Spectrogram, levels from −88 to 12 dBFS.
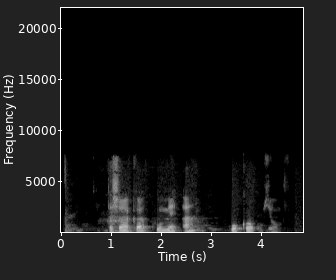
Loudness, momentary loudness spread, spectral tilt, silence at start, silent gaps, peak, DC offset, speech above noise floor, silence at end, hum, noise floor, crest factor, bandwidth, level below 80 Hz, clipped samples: -23 LUFS; 14 LU; -6.5 dB/octave; 0.1 s; none; -4 dBFS; under 0.1%; 39 dB; 0.55 s; none; -61 dBFS; 20 dB; 7.8 kHz; -62 dBFS; under 0.1%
